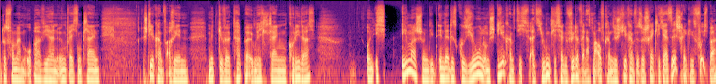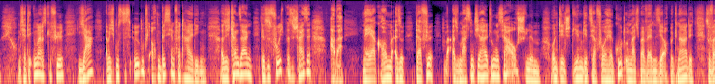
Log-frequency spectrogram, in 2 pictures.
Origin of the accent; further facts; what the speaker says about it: Hamburg, Germany; mein Papa lebte und lebt immer noch in Stelzhoop, Grenze Barmbek. Da bin ich groß geworden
